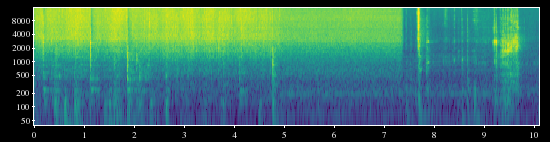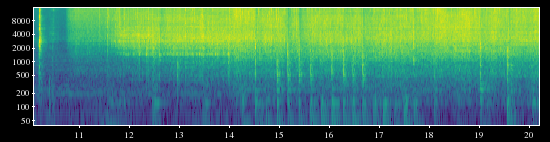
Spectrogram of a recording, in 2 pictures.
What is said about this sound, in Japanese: 今朝はキーマカレーの美味しい音色それではお聴きください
